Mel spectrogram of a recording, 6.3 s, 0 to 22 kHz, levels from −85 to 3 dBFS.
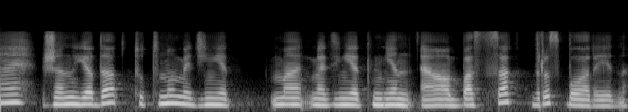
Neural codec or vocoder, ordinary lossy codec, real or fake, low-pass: codec, 16 kHz, about 1 kbps, DyCAST, with the encoder's durations; none; fake; none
